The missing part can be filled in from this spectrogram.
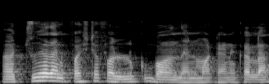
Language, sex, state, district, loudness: Telugu, male, Andhra Pradesh, Annamaya, -19 LUFS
